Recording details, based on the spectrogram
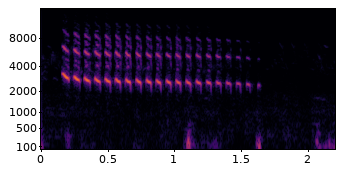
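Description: A White-throated Kingfisher gives a loud, fast whinnying trill of about twenty shrill notes, slowly falling in pitch over a second and a half, with a few soft thumps behind.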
